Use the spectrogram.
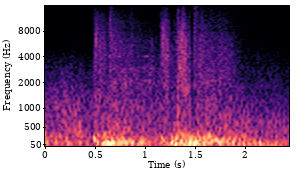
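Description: Warship guns firing in World of Warships, shots from inside a smoke screen: two heavy booming salvos about a second apart, each with a broad rumbling tail, over continuous game background noise.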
